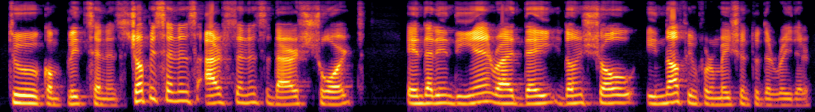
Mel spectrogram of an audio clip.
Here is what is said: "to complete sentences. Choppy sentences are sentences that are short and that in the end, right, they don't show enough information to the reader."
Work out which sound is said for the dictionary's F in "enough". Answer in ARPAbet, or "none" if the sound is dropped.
F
